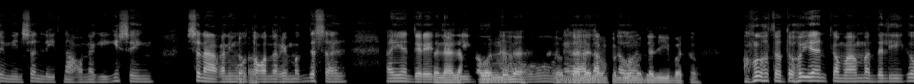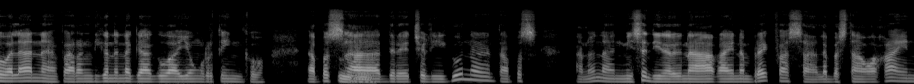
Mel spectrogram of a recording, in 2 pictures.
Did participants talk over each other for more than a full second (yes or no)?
yes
